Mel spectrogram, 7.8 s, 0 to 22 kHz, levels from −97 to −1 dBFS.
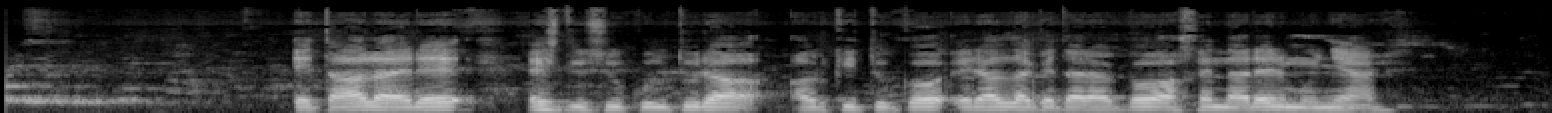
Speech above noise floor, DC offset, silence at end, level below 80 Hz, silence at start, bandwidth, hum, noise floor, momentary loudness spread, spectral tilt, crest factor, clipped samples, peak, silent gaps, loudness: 39 dB; under 0.1%; 0.8 s; -70 dBFS; 0 s; 16 kHz; none; -67 dBFS; 15 LU; -6 dB/octave; 16 dB; under 0.1%; -12 dBFS; none; -28 LUFS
